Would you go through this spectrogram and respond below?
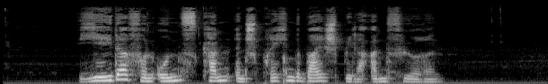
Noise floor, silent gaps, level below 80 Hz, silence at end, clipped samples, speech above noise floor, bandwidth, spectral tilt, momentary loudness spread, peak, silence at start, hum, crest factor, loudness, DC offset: -51 dBFS; none; -46 dBFS; 1.05 s; under 0.1%; 34 dB; 16 kHz; -4 dB/octave; 11 LU; -2 dBFS; 0.8 s; none; 18 dB; -18 LUFS; under 0.1%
